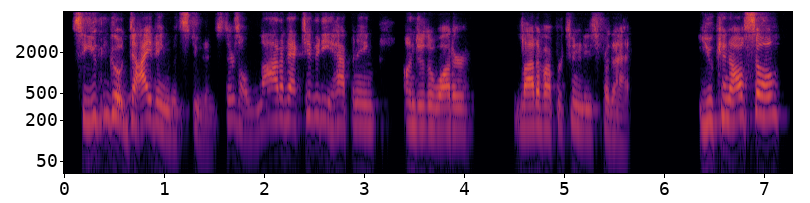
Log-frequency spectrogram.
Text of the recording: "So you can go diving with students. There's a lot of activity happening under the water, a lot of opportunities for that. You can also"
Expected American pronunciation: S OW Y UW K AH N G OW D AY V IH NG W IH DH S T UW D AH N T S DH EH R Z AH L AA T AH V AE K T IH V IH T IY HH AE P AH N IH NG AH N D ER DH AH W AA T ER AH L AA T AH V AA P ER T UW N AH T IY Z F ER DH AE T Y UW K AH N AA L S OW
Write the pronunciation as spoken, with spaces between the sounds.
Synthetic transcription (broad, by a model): S OW Y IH K N G OW D AY V IH NG W IH DH S T UW D N T S DH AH R Z AH L AA T AH V AE K T IH V IH T IY HH AE P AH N IH NG AH N D ER DH AH W AA T ER L AA T AH V AA P ER T UW N AH T IY Z F ER DH AE T Y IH K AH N AA L S OW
